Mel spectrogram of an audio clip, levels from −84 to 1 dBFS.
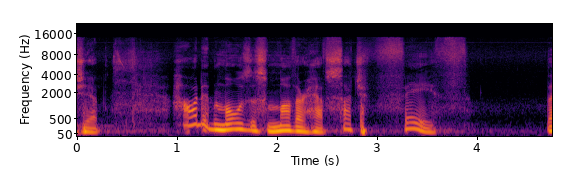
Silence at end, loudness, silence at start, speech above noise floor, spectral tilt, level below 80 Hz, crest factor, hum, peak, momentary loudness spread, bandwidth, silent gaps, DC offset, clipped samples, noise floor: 0 s; -24 LUFS; 0 s; 35 dB; -5.5 dB/octave; -54 dBFS; 20 dB; none; -6 dBFS; 20 LU; 15 kHz; none; under 0.1%; under 0.1%; -58 dBFS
